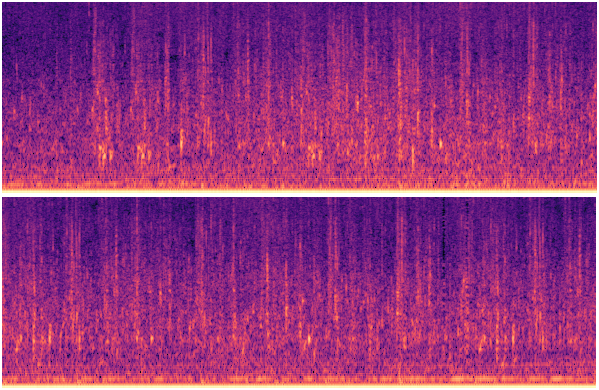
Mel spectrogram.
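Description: A wolf splashes while swimming through water.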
